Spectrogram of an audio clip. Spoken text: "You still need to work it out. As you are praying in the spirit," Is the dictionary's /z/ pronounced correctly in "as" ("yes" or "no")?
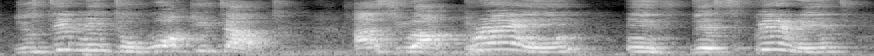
no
